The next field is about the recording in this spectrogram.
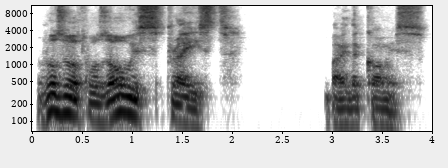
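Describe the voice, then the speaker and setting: A man from Bulgaria with a Bulgarian accent, interviewing a guest in a measured, deliberate way. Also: low voice, lively intonation, warm tone. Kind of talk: interview discussion.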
